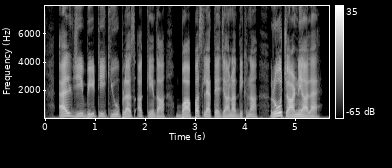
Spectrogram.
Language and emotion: Dogri, angry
